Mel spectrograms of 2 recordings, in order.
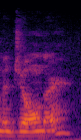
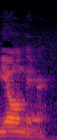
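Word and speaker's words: Mjölnir: always wanted my own molner you mean Moler you there's a J in there no no it's Norse you you pronounce it with a Y what does Secretariat have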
